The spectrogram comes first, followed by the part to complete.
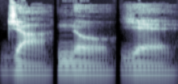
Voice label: "janoye", concat syllables; Affixing experiment

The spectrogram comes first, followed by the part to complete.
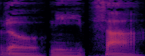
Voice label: "ronitha", concat syllables; Affixing experiment

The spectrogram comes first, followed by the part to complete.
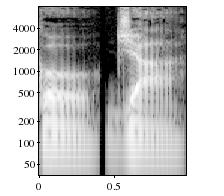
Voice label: "koja", concat syllables; Affixing experiment

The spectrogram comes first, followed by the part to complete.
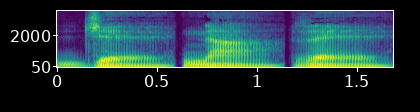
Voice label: "jenare", concat syllables; Affixing experiment

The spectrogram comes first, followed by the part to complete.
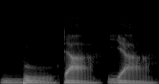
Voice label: "butaya", concat syllables; Affixing experiment

